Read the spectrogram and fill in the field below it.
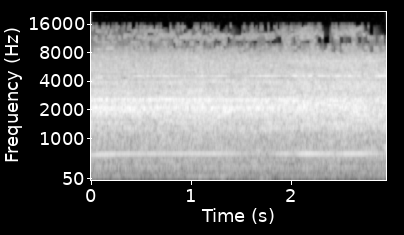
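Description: A Snow Joe ASHJ201 ash vacuum runs with a loud, steady, even whine and rush of air throughout, with no talk.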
